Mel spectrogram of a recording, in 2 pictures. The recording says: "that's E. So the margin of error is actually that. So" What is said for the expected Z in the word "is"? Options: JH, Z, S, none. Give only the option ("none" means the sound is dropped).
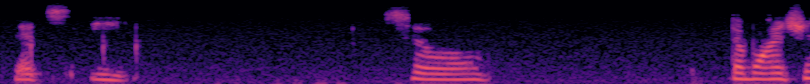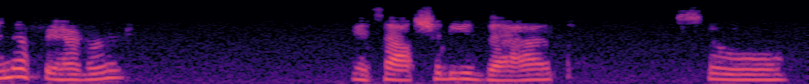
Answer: S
